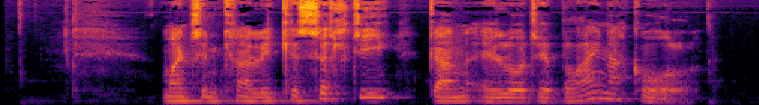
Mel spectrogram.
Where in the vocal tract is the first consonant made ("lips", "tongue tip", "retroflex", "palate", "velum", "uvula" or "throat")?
lips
